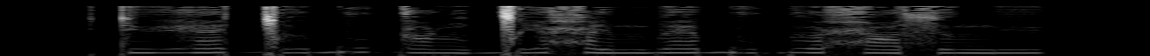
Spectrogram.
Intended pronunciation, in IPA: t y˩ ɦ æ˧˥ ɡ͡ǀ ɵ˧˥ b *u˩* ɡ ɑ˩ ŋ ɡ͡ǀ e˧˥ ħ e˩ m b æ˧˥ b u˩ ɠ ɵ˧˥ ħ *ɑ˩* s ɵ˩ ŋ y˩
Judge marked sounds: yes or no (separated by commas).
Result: no, yes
